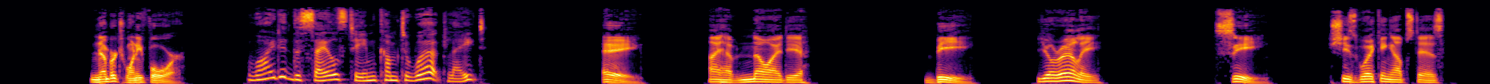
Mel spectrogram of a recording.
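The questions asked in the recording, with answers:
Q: Why did the sales team come to work late?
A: A: I have no idea.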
